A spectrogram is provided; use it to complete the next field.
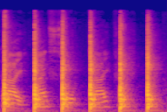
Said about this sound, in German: An einem hüfthohen Goldschlägerstein drischt Dieter Drottleff auf die Form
